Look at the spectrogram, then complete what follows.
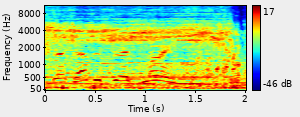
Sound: air hissing; water bubbling

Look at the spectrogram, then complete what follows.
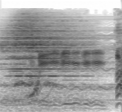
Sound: humming; laughing

